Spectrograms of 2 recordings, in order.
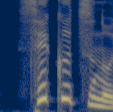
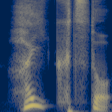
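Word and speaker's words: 背屈: でもう一つ、ミリ単位の技術としてセクツの重要性が解説されていますよね。 – はい、セクツ、ハイクツと読みます。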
